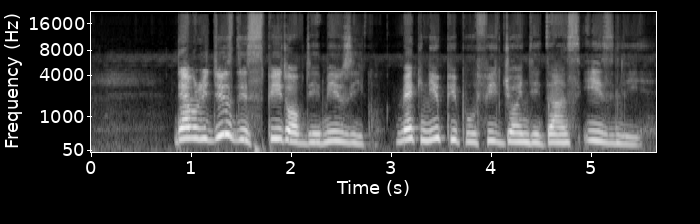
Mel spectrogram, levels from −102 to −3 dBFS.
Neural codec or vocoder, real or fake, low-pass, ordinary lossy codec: vocoder, 48 kHz, 128 mel bands, Vocos; fake; none; none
